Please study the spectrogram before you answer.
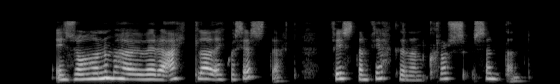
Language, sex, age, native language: Icelandic, female, 40-49, Icelandic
